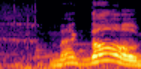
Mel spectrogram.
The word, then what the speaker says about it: McDonald's: speaking countries but legitimately people from PTO Rico pronounce mcdonal like the way I've been joking pronouncing McDonald's is the way that they pronounce McDonald's in Puerto Rico McDonald McNugget get two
